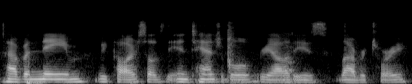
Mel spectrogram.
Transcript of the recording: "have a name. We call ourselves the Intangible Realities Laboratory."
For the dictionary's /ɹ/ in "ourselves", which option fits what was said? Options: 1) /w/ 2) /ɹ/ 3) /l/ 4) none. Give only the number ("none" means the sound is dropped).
2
